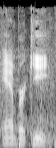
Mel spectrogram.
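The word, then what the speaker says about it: Amburgey: If you missed it on the pregame show, the right here's new outfielder, Trey Ambergay, is here. Or Trey Ambergee, pardon me. Ambergee is how you pronounce it.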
